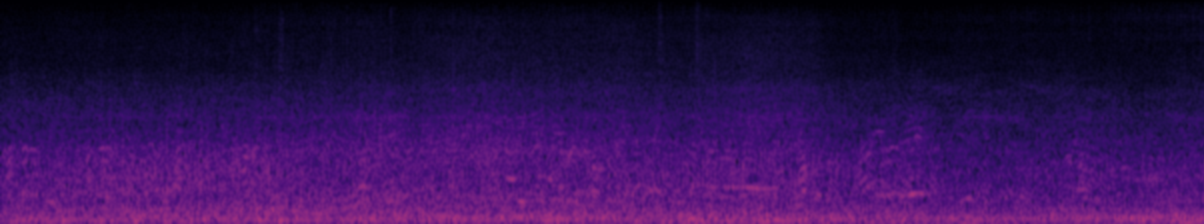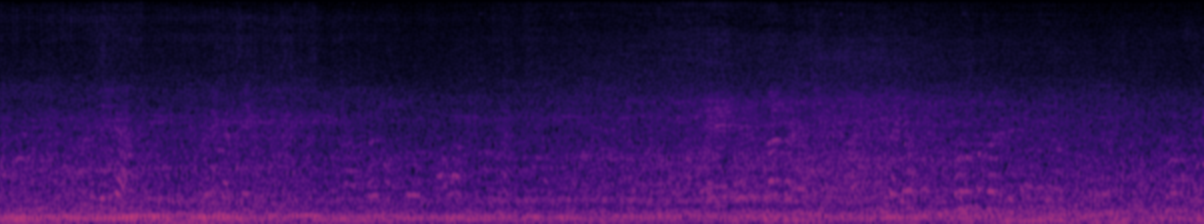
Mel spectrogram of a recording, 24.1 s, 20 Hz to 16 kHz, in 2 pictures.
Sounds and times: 0.0s Mild traffic 24.0s
0.0s people passing by, talking 24.0s

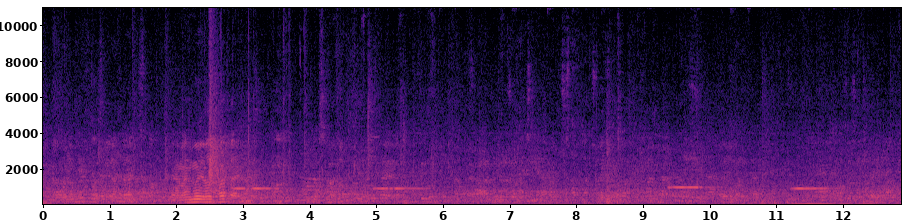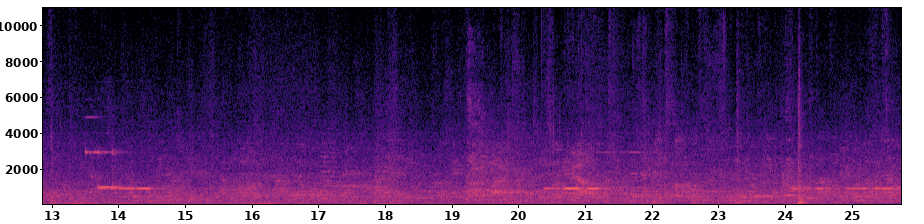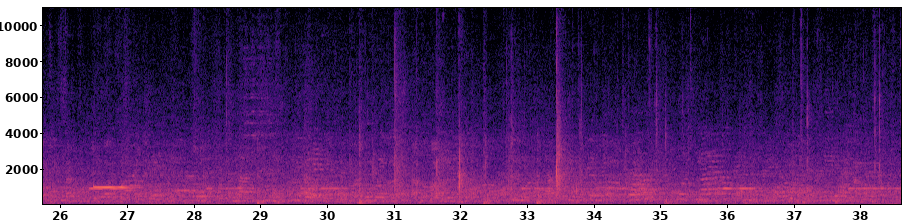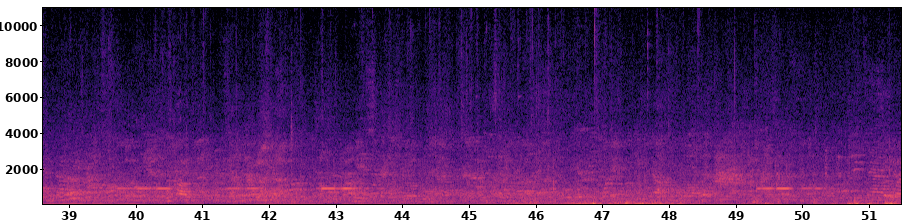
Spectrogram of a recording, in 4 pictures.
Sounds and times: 2.8s rfid ticket beep 3.7s
4.9s rfid ticket beep 5.7s
11.2s rfid ticket beep 12.0s
13.5s rfid ticket beep 14.7s
20.4s rfid ticket beep 21.9s
26.4s rfid ticket beep 28.6s
37.7s rfid ticket beep 38.9s
39.6s rfid ticket beep 40.8s
42.6s rfid ticket beep 43.5s
49.2s rfid ticket beep 50.6s

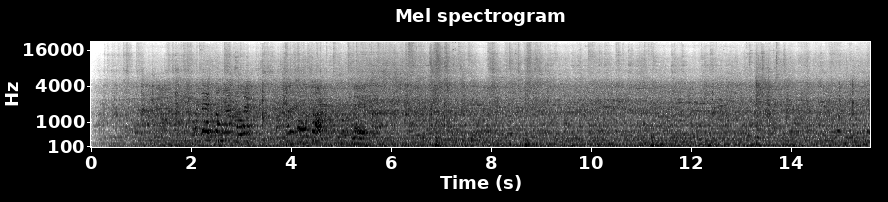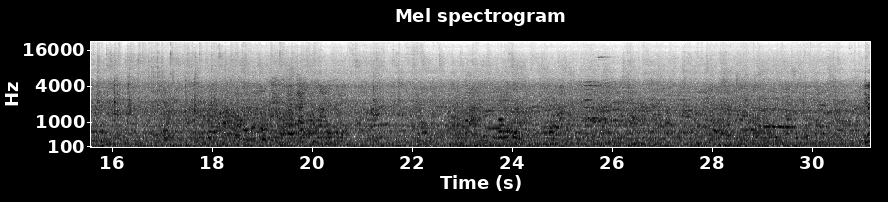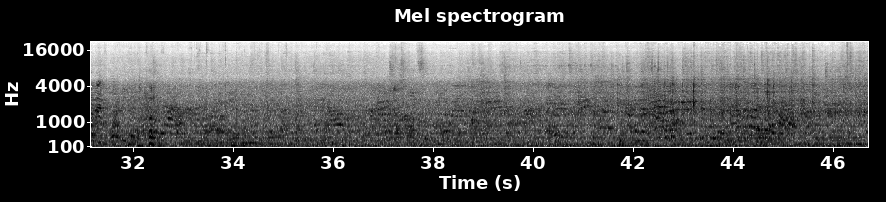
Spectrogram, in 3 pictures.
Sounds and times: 0.2s trolley 23.5s
24.2s trolley 46.7s

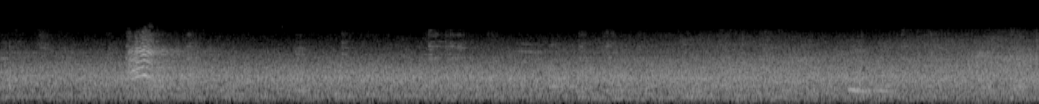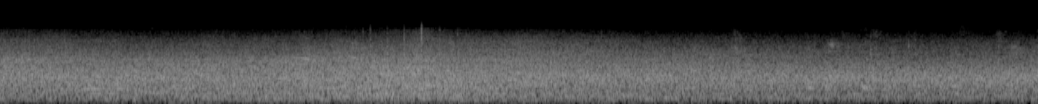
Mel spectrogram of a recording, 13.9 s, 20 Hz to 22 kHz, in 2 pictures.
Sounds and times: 0.0s vehicles driving in the area 13.8s

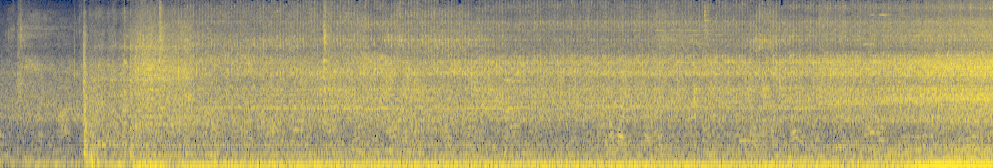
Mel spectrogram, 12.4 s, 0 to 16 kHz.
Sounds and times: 0.0s bus starting and departing 12.4s
0.0s voices of the frequenters standing in front 12.4s

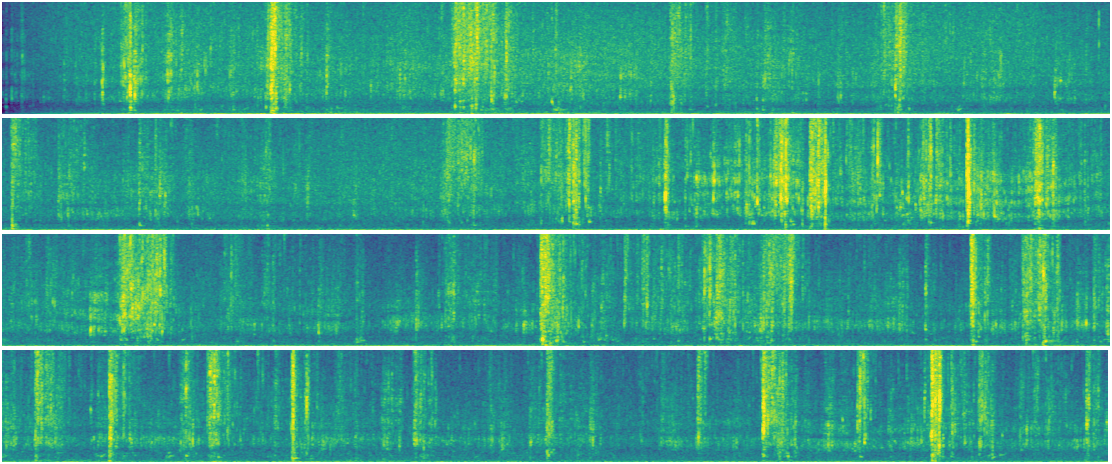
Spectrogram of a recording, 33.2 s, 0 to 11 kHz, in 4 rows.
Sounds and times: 0.0s waves 33.2s
0.1s wind through mourning willow tree 23.9s

